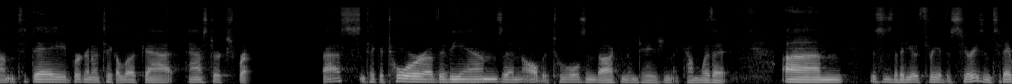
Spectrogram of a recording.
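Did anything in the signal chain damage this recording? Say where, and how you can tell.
Yes. From 2.44 to 3.25 s the sound stops, with a brief fading tail and then about 0.68 s of silence. This call audio freeze was likely a network stall that emptied the jitter buffer, inserting 0.79 s.

At 3.6 s playback lurches forward with almost no gap. This skip ahead dropped about half a second at the network or jitter buffer stage, splicing both sides together.

From 3.98 to 8.14 s the audio drags at 89% speed with unchanged pitch and stretched sounds. This jitter buffer slow-down repeated pitch periods, adding 457 ms.

From 8.93 s to the end the audio rushes at 133% speed, pitch intact. This jitter buffer speed-up trimmed pitch periods, removing roughly 0.4 s to shed excess delay.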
